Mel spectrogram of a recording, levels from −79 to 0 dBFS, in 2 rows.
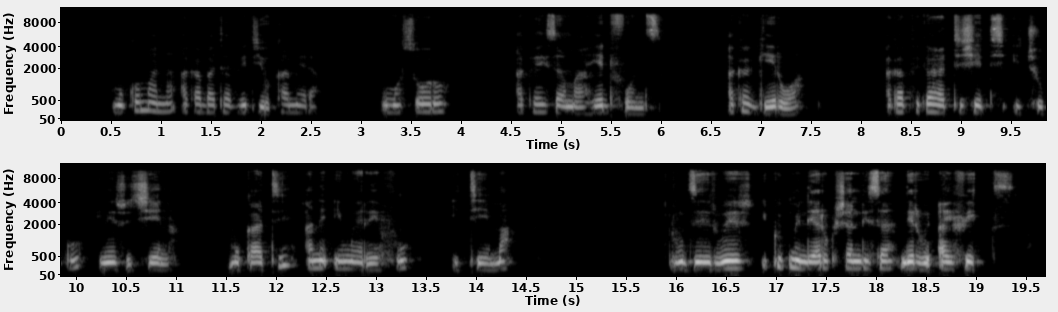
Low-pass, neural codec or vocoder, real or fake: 9.9 kHz; none; real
